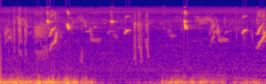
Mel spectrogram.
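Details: Saffron finch song meant to set a silent canary singing: scattered high, thin chirps and short down-slurred notes with gaps between them, over low background rumble.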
